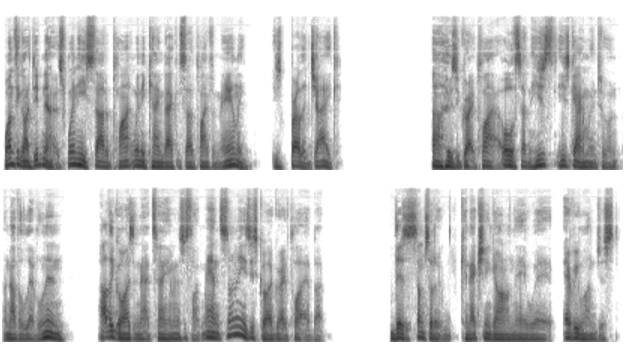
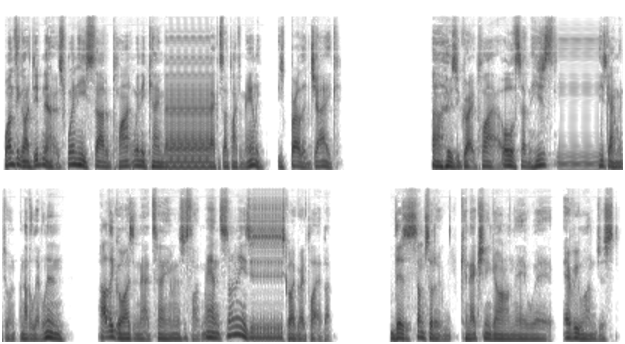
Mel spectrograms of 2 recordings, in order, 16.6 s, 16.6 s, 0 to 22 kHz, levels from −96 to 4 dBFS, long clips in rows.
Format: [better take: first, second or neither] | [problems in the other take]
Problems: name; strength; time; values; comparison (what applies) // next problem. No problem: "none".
first | audio freezing; at 2 s for 0.5 s, at 7.5 s for 0.5 s and at 12 s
